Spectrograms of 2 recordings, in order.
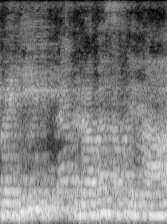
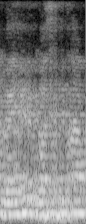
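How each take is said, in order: First: The r sound is kept apart from the next word. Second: The r sound is run into the next word. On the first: The speaker calls it right. "उस रा को हम साथ में नहीं पढ़ते" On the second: The speaker calls it wrong. "कई बार वह व्यवस्थिता पढ़ते हैं"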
